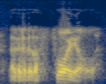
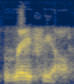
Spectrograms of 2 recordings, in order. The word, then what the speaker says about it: Raphael: My Yiddish pronunciation is Raphael. My English pronunciation is Raphael.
